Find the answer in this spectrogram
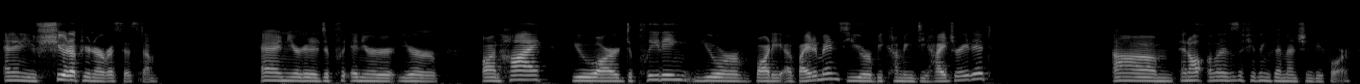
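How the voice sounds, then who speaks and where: Wellness vlogger, casual rambling talk to camera, smooth voice, dry, slightly muffled recording. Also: mid-range voice, normal speed, fairly bright tone. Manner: rambling, self-correcting, keeps asking "right?"; voices own inner thoughts in quotes. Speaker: intuitive wellness channel host. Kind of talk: casual reflective monologue to camera.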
